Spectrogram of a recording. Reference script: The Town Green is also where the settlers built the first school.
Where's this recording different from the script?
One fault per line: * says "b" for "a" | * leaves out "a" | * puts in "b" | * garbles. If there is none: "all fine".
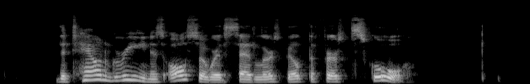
* leaves out "the"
